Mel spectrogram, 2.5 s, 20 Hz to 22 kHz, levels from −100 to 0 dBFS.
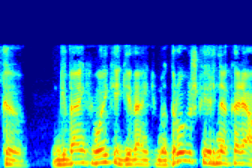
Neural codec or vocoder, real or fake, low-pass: none; real; 7.2 kHz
